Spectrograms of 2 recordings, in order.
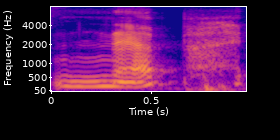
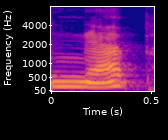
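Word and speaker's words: Kneipp: all the time these I think it's pronounced NEP it's a German company but um I have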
